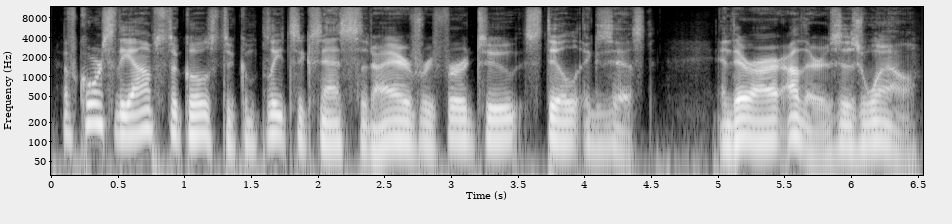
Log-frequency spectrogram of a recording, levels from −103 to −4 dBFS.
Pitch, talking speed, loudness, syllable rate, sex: 105 Hz, 185 wpm, -17 LUFS, 5.5 syllables/s, male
